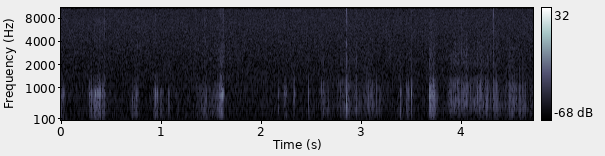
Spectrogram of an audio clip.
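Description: A cotton swab scratches and pokes inside the round hole of a small pink plastic clothespin held in one hand. Soft, muffled scratchy rustles come in irregular bursts, broken by a few brief, sharper clicky pokes, all quiet and close with no ringing afterward.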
